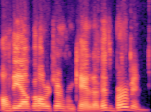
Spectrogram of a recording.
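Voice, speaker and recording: A man trading playful jokes on a casual talk show, with a slightly high voice. His dull, lo-fi mic sounds dry and close. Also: fairly even intonation, quick pace, no room sound. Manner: wisecracking, playful. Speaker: podcast co-host. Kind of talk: casual chat.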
